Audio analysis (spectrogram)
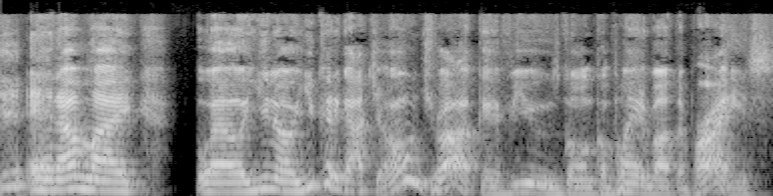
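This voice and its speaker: Speaking at a fairly quick pace in an American accent, a high-pitched man moves through very wide pitch swings. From Atlanta, US South. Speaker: former mover and music studio owner. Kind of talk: podcast interview.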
